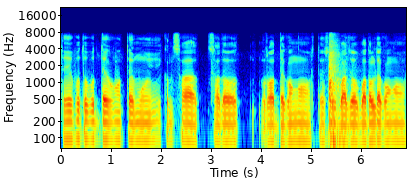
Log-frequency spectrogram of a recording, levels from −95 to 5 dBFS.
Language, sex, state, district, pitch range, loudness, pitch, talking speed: Chakma, male, Tripura, Unakoti, 90-95 Hz, -19 LUFS, 90 Hz, 120 wpm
